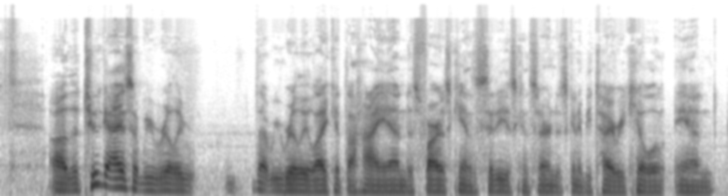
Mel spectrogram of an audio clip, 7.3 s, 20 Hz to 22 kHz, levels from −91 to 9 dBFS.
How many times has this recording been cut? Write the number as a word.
one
